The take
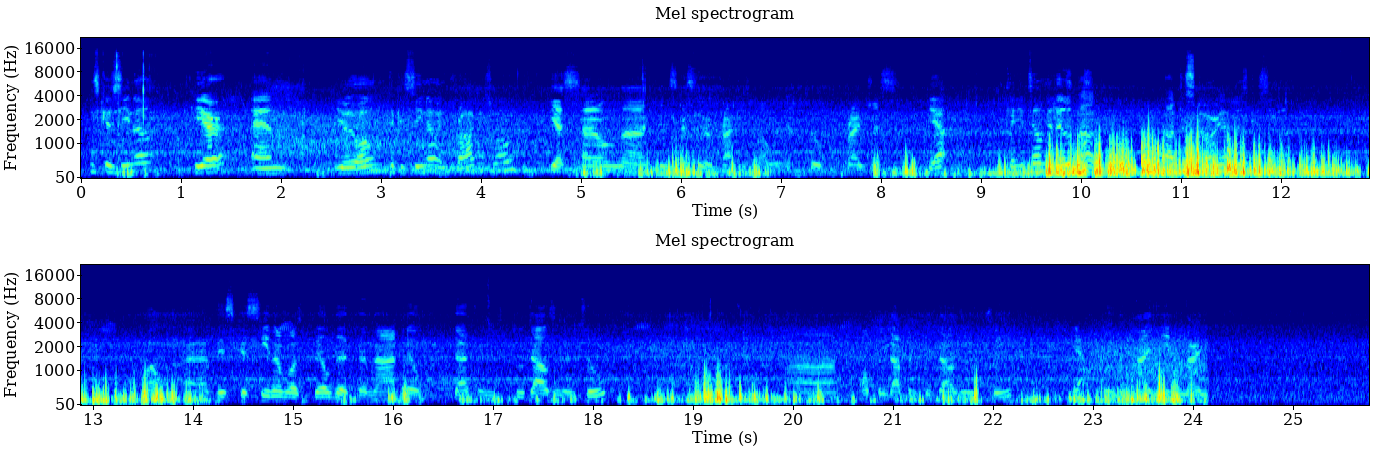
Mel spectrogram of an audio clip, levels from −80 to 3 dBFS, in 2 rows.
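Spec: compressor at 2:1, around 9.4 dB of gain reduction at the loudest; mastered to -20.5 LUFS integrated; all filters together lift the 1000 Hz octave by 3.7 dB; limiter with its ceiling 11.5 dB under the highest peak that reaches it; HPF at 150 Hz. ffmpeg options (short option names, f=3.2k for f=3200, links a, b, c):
-af "highpass=150,equalizer=f=1k:t=o:g=5,acompressor=threshold=-31dB:ratio=2,volume=18dB,alimiter=limit=-3dB:level=0:latency=1"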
